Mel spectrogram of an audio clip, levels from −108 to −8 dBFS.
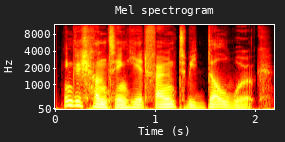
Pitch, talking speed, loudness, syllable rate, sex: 110 Hz, 245 wpm, -19 LUFS, 5.5 syllables/s, male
